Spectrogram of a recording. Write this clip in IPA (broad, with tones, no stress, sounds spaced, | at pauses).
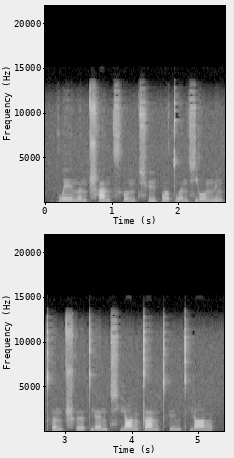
k w e˥˨ ɪ̯ n̪ ə˨˦ n ʈ͡ʂʰ a˨˦ n t͡sʰ ɤ̰˨˩ ŋ t͡ɕʰ y˦ p ɤ˥˨ t̪ w ə̰˨˩ n ɕ j o˦ ʊ̯ m y˥˨ n t̪ʰ ə˥˨ n ʈ͡ʂʰ ɻ̩˥˨ t̪ j ɛ˦ n t͡ɕʰ j ɑ˦ ŋ t̪ a˥˨ n t̪ʰ y˨˦ n t̪ʰ j ɑ˦ ŋ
